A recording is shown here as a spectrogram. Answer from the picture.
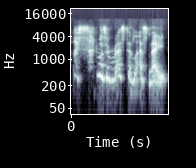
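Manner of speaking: high, weepy mock confession; imitated tearful voice. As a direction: squeak it out as if crying. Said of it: "I was crying on the way".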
